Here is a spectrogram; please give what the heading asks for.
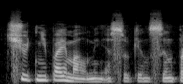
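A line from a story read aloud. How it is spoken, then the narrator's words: Muttering. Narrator (Russian): пробормотал он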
